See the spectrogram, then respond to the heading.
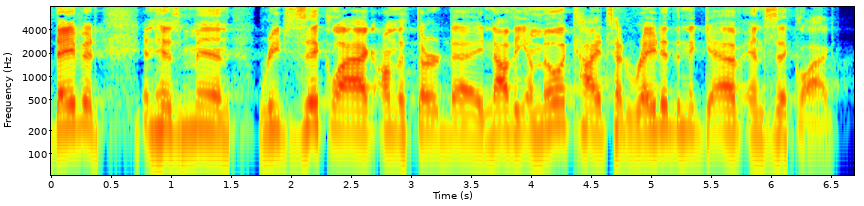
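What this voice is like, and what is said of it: Southern American accent. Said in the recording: “the southernness of my accent”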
